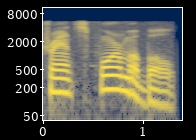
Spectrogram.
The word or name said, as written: transformable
